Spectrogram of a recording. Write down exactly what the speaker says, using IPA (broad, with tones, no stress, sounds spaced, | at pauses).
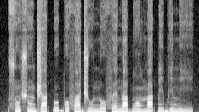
s ũ˨ ʃ ũ˧ d͡ʒ a˧ k͡p u˦ b o˧ f a˨ d͡ʒ u˨ n o˨ f ɛ˨˦ n a˦ b ɔ̃˧ m a˦ k͡p i˦ b i˦ n i˦˨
